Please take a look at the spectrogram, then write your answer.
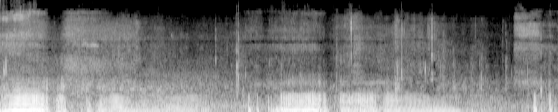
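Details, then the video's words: Black pug asleep and snoring: deep, buzzy, rumbling snores come in uneven bursts about a second long, separated by quieter wheezy breaths and small snorts. "My cute black pug snoring"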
